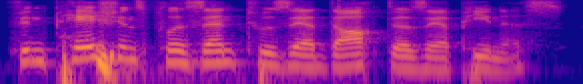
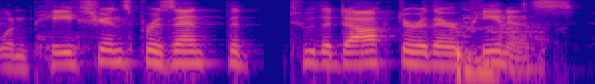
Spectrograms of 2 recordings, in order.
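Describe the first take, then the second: First: It is read in a put-on German accent. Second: It is read in the speaker's ordinary accent. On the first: The speaker calls it right. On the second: The speaker calls it wrong.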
